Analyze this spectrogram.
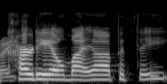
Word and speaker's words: cardiomyopathy: to tell the lady uh if i can pronounce it right cardiomyosplay do you have yeah cardiomyopathy yeah yeah yeah thank you yeah her her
